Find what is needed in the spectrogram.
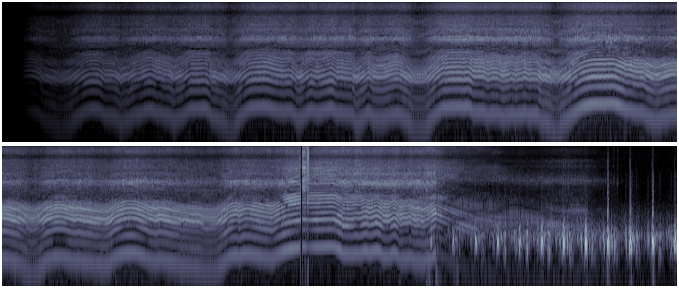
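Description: A chainsaw engine revving up and down over and over, every second or two. It fades in and grows louder over the first ten seconds. Near the end it gives way to a regular pulsing beat.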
